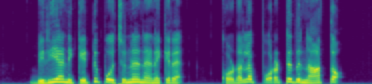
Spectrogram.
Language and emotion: Tamil, disgusted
